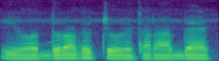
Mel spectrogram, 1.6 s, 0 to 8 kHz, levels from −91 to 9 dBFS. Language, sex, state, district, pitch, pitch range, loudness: Chakma, male, Tripura, Dhalai, 95 Hz, 95-105 Hz, -16 LUFS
